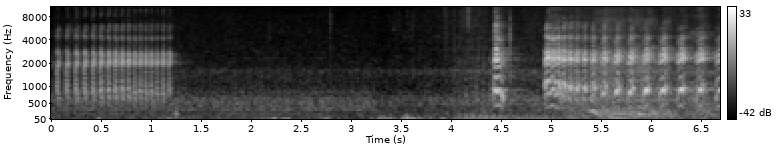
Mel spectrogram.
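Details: Willow ptarmigan in spring on Andøya, Vesterålen, surprised early in the morning, gives harsh, rapid, rattling cackles like croaky laughter in two bursts about four seconds apart, with a sharp click between them.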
